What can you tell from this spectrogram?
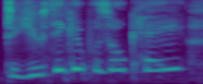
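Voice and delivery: high, pleading worried question; anxious asking. Retold or imitated. Asking people around you, high and anxious.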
